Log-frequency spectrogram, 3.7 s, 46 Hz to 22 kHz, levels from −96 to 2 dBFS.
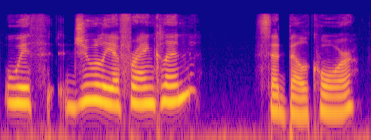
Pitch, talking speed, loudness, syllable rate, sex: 220 Hz, 80 wpm, -15 LUFS, 3.0 syllables/s, female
